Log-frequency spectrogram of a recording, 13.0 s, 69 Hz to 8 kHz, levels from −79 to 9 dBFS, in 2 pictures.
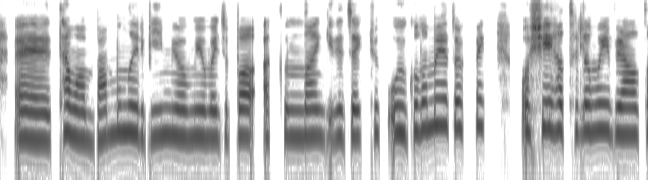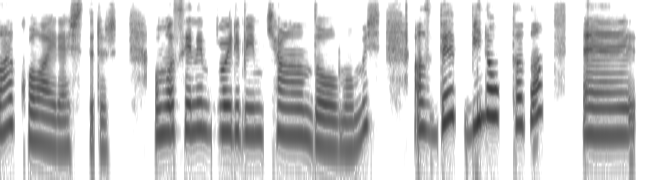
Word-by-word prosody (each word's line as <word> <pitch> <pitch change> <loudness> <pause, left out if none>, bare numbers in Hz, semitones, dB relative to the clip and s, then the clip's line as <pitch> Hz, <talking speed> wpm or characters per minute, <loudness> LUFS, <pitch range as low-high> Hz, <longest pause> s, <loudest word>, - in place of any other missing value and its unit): eee, 205 -2 +6
tamam 215 -5 +1
ben 215 +3 -2
bunları 245 -1 0
bilmiyor 225 0 -2
muyum 220 0 -2
acaba 220 +1 +1
aklımdan 220 0 -2
gidecek. 220 +1 -1
Çünkü 240 -1 -9
uygulamaya 270 +5 0
dökmek 275 +1 -3 0.3
o - - 0
şeyi 275 -2 +9
hatırlamayı 255 0 0
biraz 235 -1 +3
daha 260 +4 +1
kolaylaştırır. 180 - -2 0.4
Ama 240 +2 +1
senin 255 0 -1
böyle 250 0 +2
bir 235 - 0
imkânın 230 -2 -2
da 185 - 0
olmamış. 170 - -4 0.4
Az 270 -2 0
be 340 +4 +5
bir 300 +9 +2
noktada, 370 -2 +2 0.4
eee, 230 0 +1
235 Hz, 140 wpm, -22 LUFS, 220-255 Hz, 0.4 s, şeyi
